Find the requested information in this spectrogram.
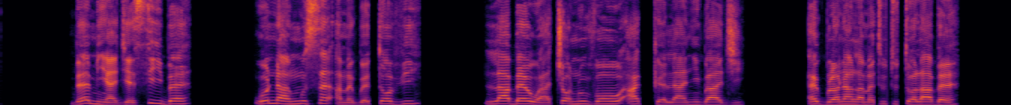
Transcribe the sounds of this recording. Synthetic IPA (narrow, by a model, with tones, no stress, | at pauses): bɛ˦mĩ˨a˨d͡ʒɛ˨si˦bɛ˦ | wo˦nã˦ŋũ˦sɛ̃˦ʔa˨mɛ̃˨ɡ͡bɛ˨t̪ɔ˦vi˦ | la˦bɛ˦wo˨a˨t͡ʃɔ˦nũ˦vɔ̃˦wo˦ʔa˦kɛ˨lɛ˨a˨ɲĩ˦ɡ͡ba˦d͡ʑi˦ | ɛ˦ɡ͡blɔ˨nã˦la˨mɛ̃˨t̪u˦t̪u˦t̪ɔ˦la˦bɛ˦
